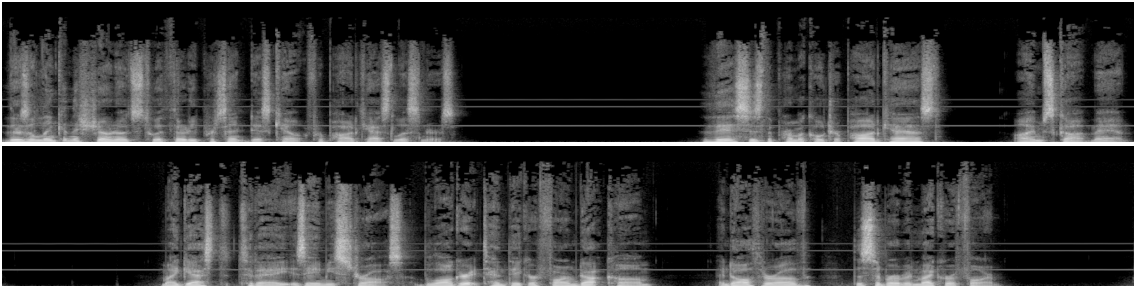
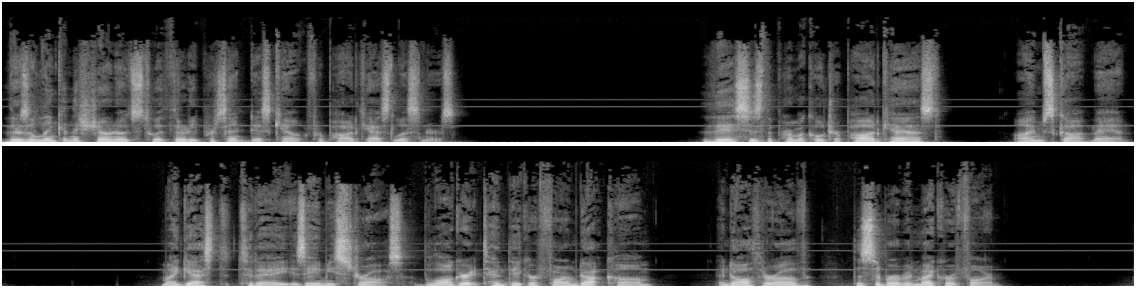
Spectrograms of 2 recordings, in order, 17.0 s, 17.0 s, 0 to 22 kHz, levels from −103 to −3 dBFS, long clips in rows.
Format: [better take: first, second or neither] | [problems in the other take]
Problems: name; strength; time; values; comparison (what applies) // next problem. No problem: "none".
neither | high-pitched whine; faint; throughout; 2.5 kHz, 35 dB below the speech; the same in both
